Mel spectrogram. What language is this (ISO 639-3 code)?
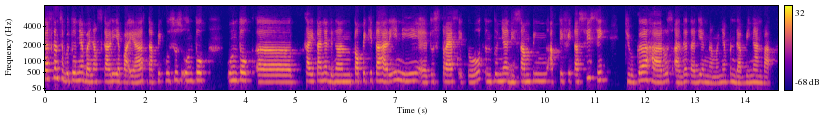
ind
